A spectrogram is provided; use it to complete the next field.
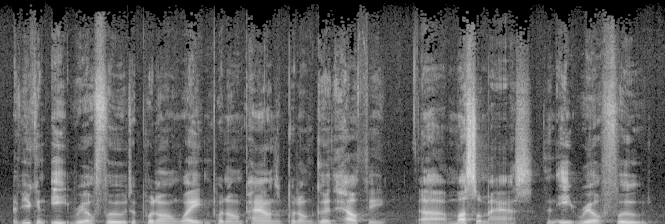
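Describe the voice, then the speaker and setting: A man's fairly low, monotone voice at a moderate pace, with flat intonation. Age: 30s. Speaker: podcast host. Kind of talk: casual chat.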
